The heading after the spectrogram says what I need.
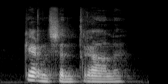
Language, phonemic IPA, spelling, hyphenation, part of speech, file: Dutch, /ˈkɛrn.sɛnˌtraː.lə/, kerncentrale, kern‧cen‧tra‧le, noun, Nl-kerncentrale.ogg
- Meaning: nuclear power plant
